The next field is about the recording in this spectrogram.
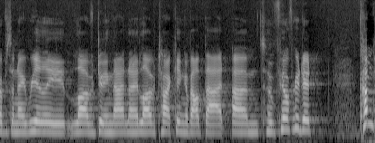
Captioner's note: none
